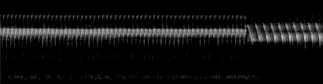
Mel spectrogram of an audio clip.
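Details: A Belgian canary sings a fast, even trill of high notes, then shifts to a slower, rolling trill a little lower in pitch.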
